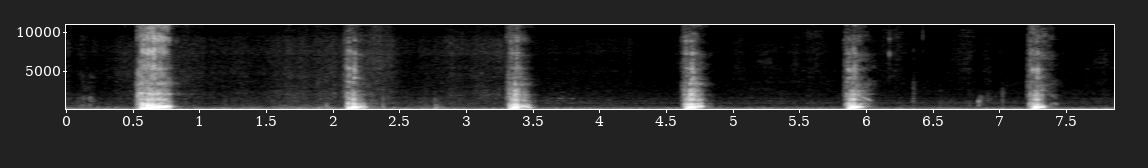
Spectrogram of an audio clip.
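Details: 15-year-old Poodle, weak and sleepy in cold 12°C weather, eating less, coughing a little: six short, soft coughs about a second apart in a quiet room.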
